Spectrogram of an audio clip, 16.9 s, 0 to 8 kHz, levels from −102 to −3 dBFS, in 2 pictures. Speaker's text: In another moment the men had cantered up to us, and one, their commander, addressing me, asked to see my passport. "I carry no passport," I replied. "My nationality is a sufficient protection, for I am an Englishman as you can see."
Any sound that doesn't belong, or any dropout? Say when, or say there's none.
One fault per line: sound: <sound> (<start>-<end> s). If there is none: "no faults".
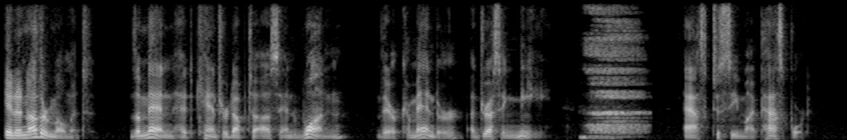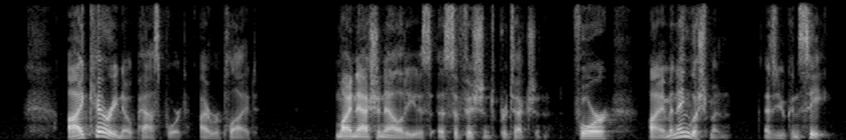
sound: sigh (5.8-6.5 s)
